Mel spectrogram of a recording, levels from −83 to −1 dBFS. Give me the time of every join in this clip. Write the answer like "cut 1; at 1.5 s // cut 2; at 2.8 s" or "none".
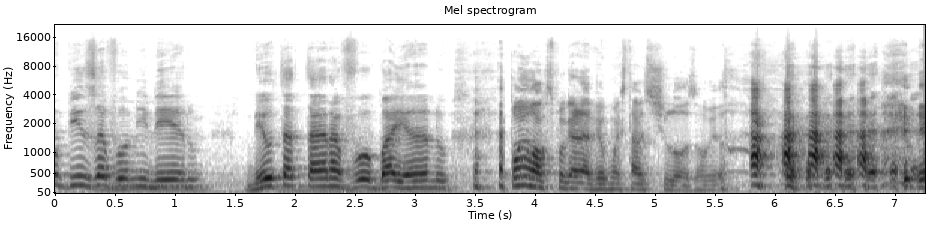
cut 1; at 3.7 s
